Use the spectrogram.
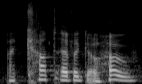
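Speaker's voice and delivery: high, tearful voice; weeping. Acted. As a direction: weep it out in gasps. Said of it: "wept with tiny little gasping sobs".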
